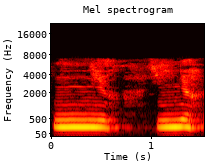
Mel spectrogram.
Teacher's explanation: NY. Bunyinya di mana? Antara sekitar hidung dan mulut.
